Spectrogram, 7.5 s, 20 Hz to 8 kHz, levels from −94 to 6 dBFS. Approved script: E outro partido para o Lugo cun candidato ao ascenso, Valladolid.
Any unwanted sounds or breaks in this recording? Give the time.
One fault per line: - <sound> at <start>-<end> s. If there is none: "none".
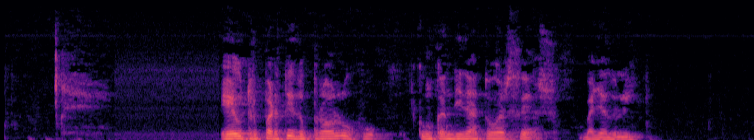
none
